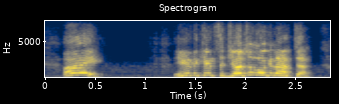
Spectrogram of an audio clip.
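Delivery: very high, loud, botched Irish brogue. A player voices the man rolling down his Hummer window, in a bad Irish accent. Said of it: "Why are you Australian?".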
